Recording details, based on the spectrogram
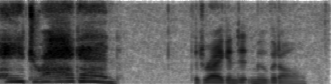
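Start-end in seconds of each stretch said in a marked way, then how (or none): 0.0-1.2 very soft whisper, higher pitch. The narrator reads Elizabeth calling to the sleeping dragon, whispering very softly. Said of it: "Elizabeth whispered very softly".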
